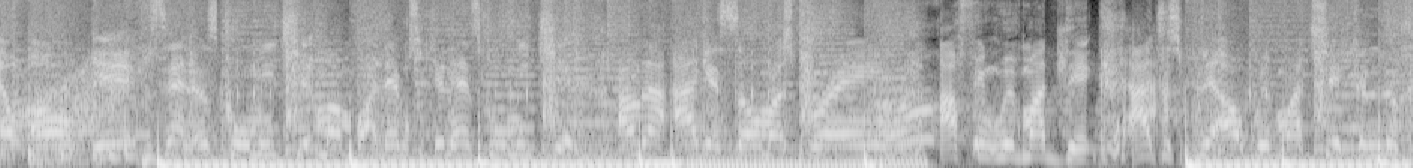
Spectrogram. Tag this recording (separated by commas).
Music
